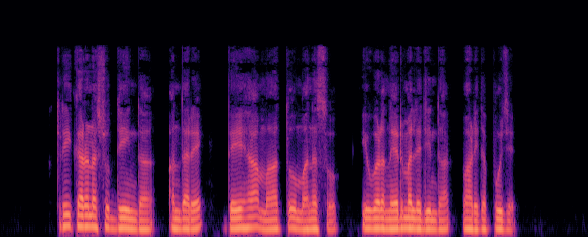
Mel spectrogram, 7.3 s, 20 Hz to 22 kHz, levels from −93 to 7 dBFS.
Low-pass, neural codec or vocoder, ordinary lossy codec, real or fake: 10.8 kHz; codec, 24 kHz, 0.9 kbps, WavTokenizer, medium speech release version 2; AAC, 64 kbps; fake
